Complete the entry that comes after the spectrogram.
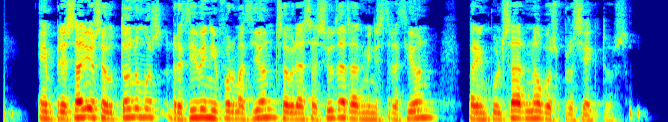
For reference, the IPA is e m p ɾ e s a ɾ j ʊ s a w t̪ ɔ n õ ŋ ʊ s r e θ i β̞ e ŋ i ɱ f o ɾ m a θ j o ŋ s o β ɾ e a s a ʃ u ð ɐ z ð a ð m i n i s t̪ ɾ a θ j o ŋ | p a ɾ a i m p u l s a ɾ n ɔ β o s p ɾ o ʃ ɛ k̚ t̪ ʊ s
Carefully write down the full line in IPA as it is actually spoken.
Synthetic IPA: e m p ɾ e s a ɾ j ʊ s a w t̪ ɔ n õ m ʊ s r e θ i β̞ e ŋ i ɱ f o ɾ m a θ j o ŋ s o β ɾ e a s a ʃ u ð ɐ z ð a ð m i n i s t̪ ɾ a θ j o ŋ | p a ɾ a i m p u l s a ɾ n ɔ β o s p ɾ o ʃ ɛ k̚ t̪ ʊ s

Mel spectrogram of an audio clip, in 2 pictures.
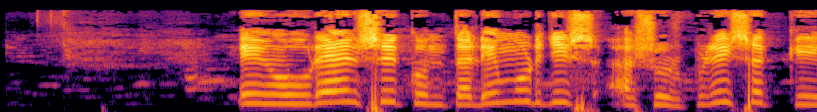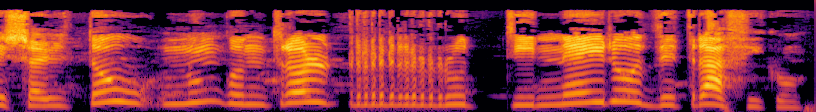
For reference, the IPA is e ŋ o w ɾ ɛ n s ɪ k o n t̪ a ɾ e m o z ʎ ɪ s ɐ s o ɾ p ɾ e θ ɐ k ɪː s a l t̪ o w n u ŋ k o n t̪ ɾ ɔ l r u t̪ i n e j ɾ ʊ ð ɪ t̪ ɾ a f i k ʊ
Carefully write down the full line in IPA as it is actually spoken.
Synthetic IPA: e ŋ o w ɾ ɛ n s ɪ k o n t̪ a ɾ e m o z ʎ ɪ s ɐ s o ɾ p ɾ e s ɐ k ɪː s a l t̪ o w n u ŋ k o n t̪ ɾ ɔ l r u t̪ i n e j ɾ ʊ ð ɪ t̪ ɾ a f i k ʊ

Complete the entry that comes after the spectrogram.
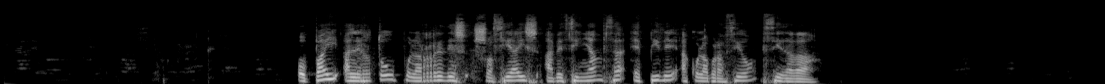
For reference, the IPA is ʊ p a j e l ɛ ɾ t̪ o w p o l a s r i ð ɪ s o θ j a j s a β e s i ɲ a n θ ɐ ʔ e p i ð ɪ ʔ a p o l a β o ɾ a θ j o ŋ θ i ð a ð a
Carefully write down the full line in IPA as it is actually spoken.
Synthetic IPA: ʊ p a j a l e ɾ t̪ o w p o l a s r e ð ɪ sː o θ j a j s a β e θ i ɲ a n θ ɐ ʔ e p i ð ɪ ʔ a k o l a β o ɾ a θ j o ŋ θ i ð a ð a

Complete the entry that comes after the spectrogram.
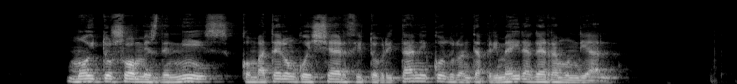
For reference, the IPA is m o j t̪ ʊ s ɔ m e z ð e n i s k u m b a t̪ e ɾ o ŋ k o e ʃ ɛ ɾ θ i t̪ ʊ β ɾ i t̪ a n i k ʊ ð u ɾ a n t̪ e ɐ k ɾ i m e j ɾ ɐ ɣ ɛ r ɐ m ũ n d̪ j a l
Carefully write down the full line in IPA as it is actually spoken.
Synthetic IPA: m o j t̪ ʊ s ɔ m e z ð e n i s k o m b a t̪ e ɾ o ŋ k o e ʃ ɛ ɾ θ i t̪ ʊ β ɾ i t̪ a n i k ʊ ð u ɾ a n t̪ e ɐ p ɾ i m e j ɾ ɐ ɣ ɛ r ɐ m ũ n d̪ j a l

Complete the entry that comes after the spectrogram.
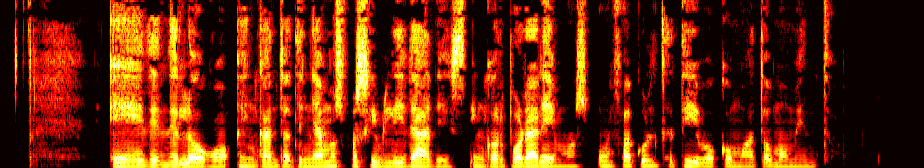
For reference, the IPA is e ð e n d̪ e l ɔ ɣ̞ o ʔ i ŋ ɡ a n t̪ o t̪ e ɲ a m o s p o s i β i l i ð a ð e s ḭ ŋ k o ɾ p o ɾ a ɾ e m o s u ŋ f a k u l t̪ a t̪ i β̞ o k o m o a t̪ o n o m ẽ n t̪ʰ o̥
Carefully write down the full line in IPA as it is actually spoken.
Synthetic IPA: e ð e n d̪ e l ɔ ɣ̞ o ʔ e ŋ k a n t̪ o t̪ e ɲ a m o s p o s i β i l i ð a ð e s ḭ ŋ k o ɾ p o ɾ a ɾ e m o s u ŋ f a k u l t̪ a t̪ i β̞ o k o m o a t̪ o m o m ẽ n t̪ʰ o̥

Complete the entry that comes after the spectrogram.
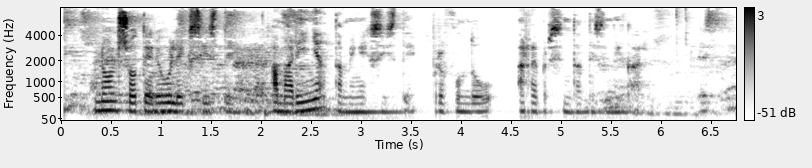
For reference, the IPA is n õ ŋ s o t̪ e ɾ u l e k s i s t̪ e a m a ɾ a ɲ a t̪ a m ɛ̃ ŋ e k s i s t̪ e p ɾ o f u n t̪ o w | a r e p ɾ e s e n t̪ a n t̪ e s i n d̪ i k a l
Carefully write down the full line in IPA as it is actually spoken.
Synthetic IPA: n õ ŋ s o t̪ e ɾ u l e k s i s t̪ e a m a ɾ i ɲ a t̪ a m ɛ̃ ŋ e k s i s t̪ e p ɾ o f u n d̪ o w | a r e p ɾ e s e n t̪ a n t̪ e s i n d̪ i k a l

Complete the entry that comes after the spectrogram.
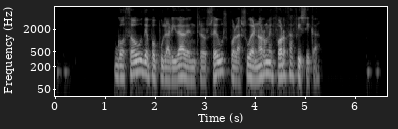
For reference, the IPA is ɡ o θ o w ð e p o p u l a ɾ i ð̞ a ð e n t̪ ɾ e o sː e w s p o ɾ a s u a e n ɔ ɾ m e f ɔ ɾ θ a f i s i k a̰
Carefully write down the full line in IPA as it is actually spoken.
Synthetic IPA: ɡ o θ o w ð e p o p u l a ɾ i ð̞ a ð e n t̪ ɾ e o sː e w s p o l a s u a e n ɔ ɾ m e f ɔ ɾ θ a f i s i k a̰

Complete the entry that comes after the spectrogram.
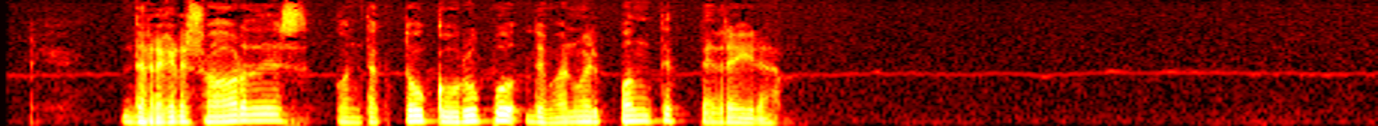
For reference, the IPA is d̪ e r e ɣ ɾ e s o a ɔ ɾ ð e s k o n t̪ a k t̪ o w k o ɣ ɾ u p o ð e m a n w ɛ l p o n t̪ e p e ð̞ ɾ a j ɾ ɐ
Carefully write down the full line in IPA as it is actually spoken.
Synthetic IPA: d̪ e r e ɣ ɾ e s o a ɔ ɾ ð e s k o n t̪ a k t̪ o w k o ɣ ɾ u p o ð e m a n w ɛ l p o n t̪ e p e ð̞ ɾ e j ɾ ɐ

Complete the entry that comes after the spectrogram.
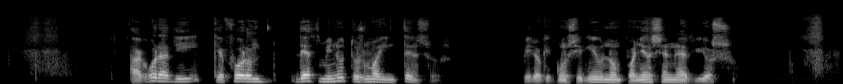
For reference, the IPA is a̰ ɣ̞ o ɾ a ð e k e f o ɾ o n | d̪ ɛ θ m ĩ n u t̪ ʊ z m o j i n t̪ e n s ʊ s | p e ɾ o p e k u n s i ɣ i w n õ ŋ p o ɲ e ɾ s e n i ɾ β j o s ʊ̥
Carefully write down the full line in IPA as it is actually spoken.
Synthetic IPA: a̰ ɣ̞ o ɾ a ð i k e f o ɾ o n | d̪ ɛ θ m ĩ n u t̪ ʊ z m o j i n t̪ e n s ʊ s | p e ɾ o k e k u n s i ɣ i w n õ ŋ p o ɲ e ɾ s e n e ɾ β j o s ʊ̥

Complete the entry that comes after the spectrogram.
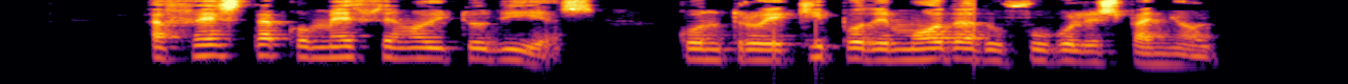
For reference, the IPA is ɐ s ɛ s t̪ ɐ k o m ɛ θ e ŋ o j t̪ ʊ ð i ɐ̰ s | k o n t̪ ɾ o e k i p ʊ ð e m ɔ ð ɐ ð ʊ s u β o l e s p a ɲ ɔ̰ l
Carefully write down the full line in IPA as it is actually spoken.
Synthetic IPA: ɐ f ɛ s t̪ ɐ k o m ɛ θ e ŋ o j t̪ ʊ ð i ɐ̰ s | k o n t̪ ɾ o e k i p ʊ ð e m ɔ ð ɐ ð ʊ f u β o l e s p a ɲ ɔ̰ l

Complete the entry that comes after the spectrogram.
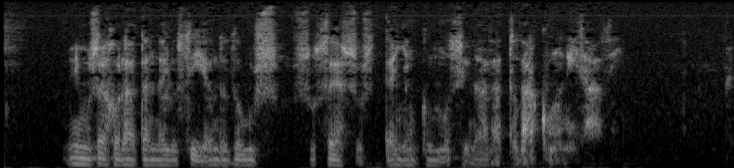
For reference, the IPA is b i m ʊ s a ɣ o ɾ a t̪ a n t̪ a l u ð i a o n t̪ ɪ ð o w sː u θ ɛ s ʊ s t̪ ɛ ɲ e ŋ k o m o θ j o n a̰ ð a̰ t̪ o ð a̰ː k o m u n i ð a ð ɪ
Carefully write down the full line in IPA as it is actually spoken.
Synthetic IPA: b i m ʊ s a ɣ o ɾ a t̪ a n d̪ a l u θ i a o n d̪ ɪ ð o w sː u θ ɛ s ʊ s t̪ ɛ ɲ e ŋ k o m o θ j o n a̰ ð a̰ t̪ o ð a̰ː k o m u n i ð a ð ɪ

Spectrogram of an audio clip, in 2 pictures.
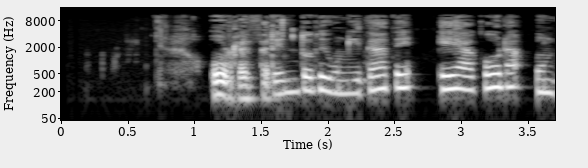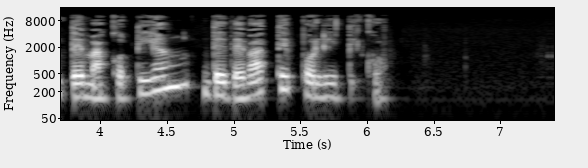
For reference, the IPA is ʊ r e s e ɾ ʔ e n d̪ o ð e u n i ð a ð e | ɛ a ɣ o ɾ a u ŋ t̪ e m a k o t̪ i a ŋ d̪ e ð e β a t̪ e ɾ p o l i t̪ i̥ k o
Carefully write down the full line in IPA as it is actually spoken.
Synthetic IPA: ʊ r e f e ɾ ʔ e n d̪ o ð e u n i ð a ð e | ɛ a ɣ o ɾ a u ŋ t̪ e m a k o t̪ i a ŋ d̪ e ð e β a t̪ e p o l i t̪ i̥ k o

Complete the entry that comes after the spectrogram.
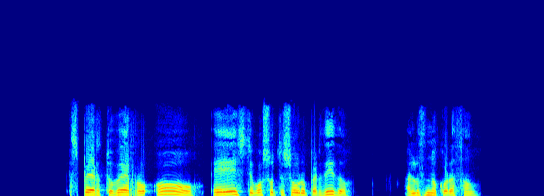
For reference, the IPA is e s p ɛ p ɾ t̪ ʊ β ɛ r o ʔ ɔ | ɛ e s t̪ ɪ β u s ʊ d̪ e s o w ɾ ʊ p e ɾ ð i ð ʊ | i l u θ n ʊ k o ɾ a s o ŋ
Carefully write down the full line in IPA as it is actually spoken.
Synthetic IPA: e s p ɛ ɾ t̪ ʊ β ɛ r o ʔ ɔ | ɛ e s t̪ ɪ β ɔ s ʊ t̪ e s o w ɾ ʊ p e ɾ ð i ð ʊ | a l u θ n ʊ k o ɾ a θ o ŋ

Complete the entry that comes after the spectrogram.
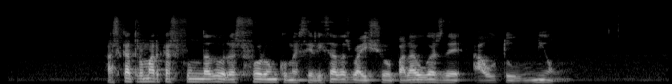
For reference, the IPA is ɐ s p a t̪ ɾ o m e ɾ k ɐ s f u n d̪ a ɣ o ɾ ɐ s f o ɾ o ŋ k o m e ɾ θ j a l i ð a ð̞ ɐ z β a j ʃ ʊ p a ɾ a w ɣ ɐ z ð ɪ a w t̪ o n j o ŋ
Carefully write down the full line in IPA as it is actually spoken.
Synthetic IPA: ɐ s k a t̪ ɾ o m a ɾ k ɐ s f u n d̪ a ð o ɾ ɐ s f o ɾ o ŋ k o m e ɾ θ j a l i θ a ð̞ ɐ z β a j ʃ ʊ p a ɾ a w ɣ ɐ z ð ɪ a w t̪ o n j o ŋ

